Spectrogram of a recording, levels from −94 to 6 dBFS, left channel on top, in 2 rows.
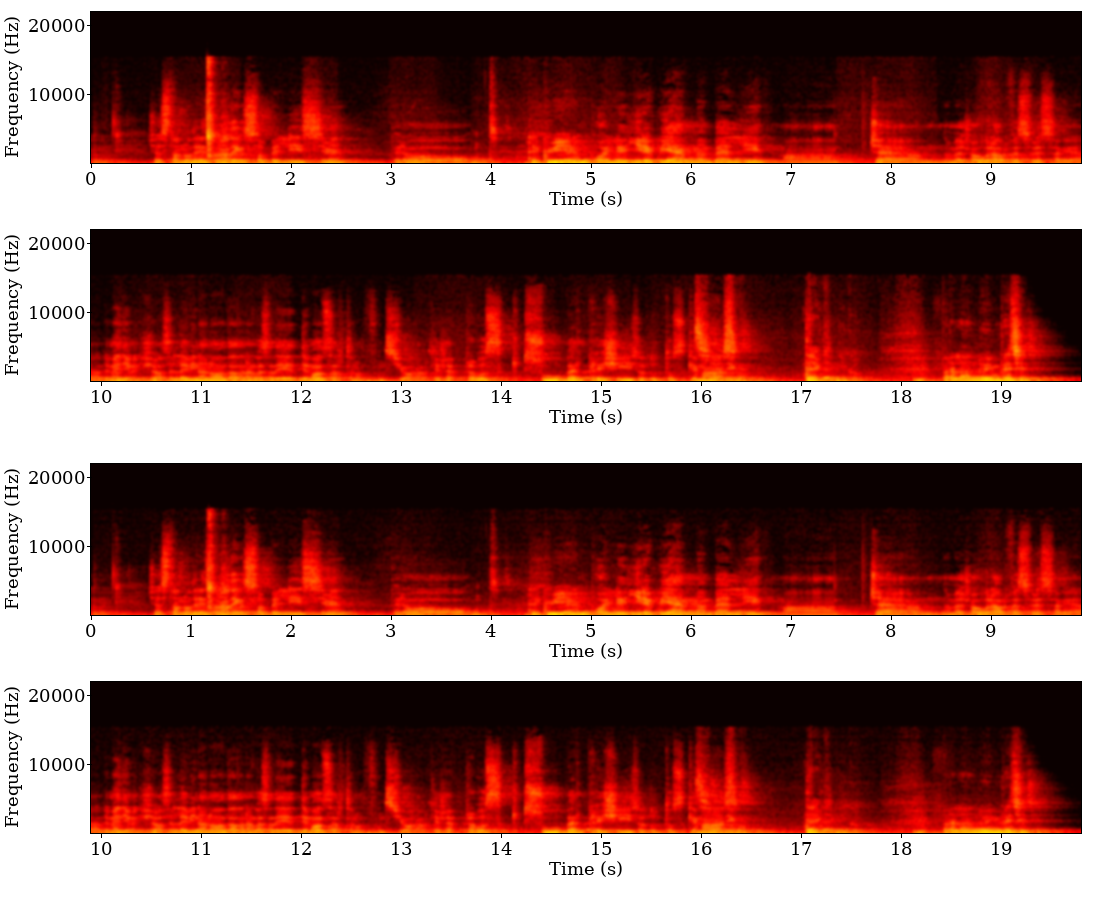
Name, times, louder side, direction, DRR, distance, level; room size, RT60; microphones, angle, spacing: voice 1, 0.0-17.1 17.8-18.5, left 1 dB, 5° right, -1 dB, 2.5 m, -32 dB
voice 2, 4.3-5.0 15.9-16.4 17.0-17.6 17.9-19.3, left 1 dB, 45° left, 0 dB, 4.2 m, -28 dB
29.5 x 25.0 x 4.2 m, 1.3 s
head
